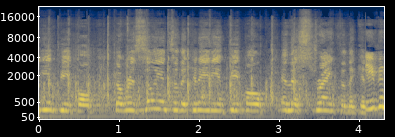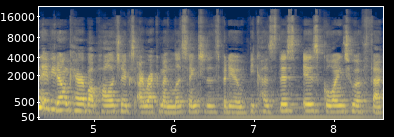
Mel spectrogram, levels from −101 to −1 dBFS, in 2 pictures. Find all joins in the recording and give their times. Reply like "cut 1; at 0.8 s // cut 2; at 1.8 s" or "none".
cut 1; at 4.1 s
